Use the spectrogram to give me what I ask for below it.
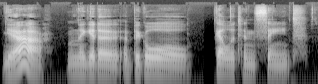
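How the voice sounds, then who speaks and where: Low-voiced, wry woman playing tabletop games. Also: little pitch movement, moderate pace, a bit bright, dry recording, studio quality. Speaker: tabletop game player. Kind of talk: casual game chat.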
